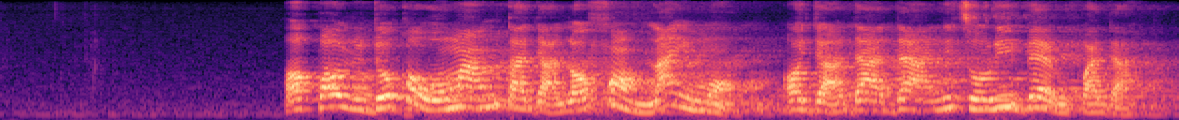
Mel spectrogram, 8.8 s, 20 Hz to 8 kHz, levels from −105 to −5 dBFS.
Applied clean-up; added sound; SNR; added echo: none; none; none; reverberation time 1.9 s.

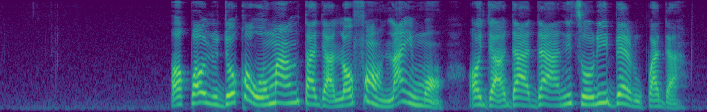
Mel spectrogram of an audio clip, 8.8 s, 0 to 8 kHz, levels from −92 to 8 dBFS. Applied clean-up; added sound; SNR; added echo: none; none; none; none.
